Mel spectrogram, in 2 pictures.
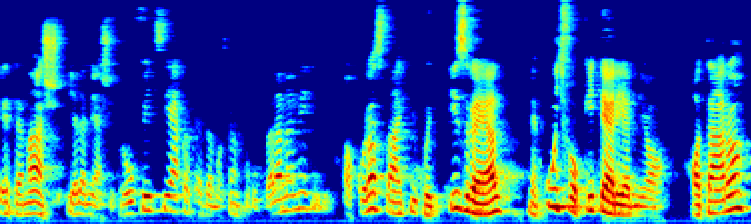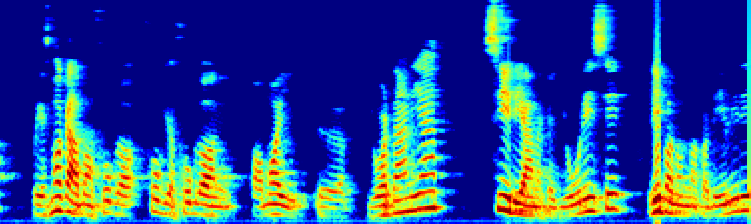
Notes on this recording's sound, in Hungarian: A felvétel a Jászsági Gyülekezet összejövetelén készült. A hangminőségért elnézést kérünk!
